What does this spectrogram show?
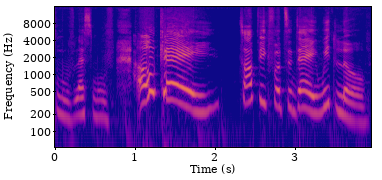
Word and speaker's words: whitlow: That's the spelling of Whitlo and is pronounced as spelled.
